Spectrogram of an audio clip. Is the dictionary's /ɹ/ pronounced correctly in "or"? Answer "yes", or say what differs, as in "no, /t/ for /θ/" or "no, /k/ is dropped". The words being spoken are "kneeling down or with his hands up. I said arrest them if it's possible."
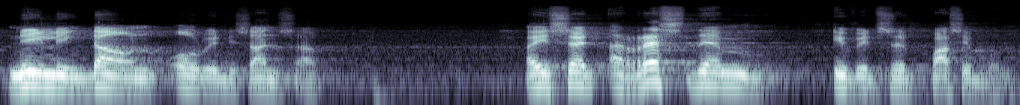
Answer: no, /l/ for /ɹ/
